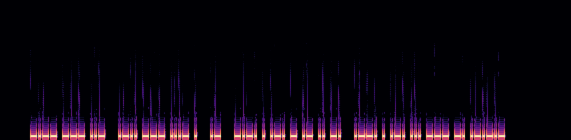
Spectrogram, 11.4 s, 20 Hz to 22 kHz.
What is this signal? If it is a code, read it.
Morse code, heard as a keyed tone, about 30 wpm, 700 Hz. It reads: YOU LOVE A CERTAIN PERSON.
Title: Sentences from Top 500 Words 30wpm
